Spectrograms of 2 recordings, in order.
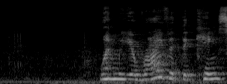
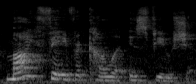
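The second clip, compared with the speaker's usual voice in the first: ordinary delivery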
